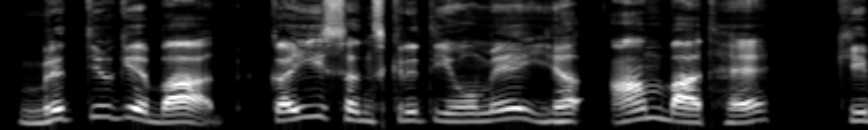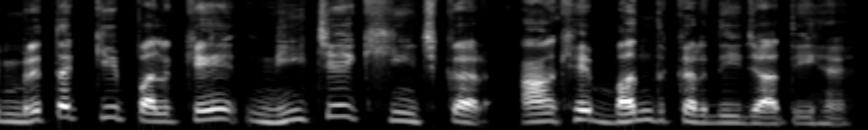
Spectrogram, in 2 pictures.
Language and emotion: Hindi, neutral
